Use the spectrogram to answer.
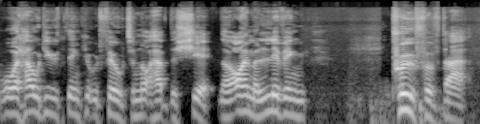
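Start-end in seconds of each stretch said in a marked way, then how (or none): none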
